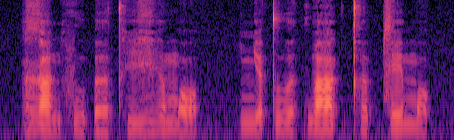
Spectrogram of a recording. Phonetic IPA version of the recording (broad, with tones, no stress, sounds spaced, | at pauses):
ɣ a˧˩ n f u˨˦ ʔ əː˨˦ t̪ʰ i˧ ɣ i˨˦ ə̯ m ɔ˧˩˨ | ɲ ɛ̰˧˨ t̪ u˧ ə̯ k w aː˦˥ k̚ t̪ʰ ə˨˩ p̚ s e˧ m ɔ˨˩ k̚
